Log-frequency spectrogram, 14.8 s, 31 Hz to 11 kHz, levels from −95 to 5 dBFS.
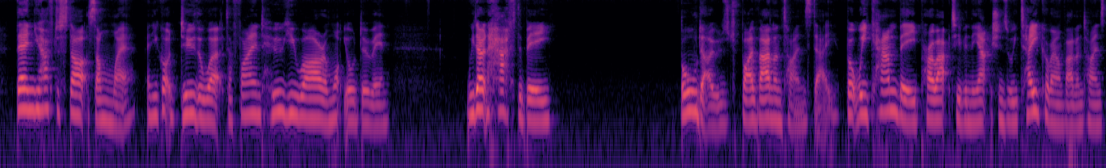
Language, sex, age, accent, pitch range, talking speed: English, female, 20-39, British, 155-195 Hz, 175 wpm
